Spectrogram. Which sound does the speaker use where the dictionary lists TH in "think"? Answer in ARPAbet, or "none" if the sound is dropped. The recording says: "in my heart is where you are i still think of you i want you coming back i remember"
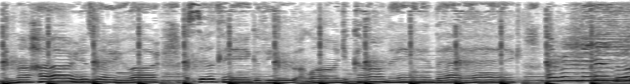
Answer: TH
